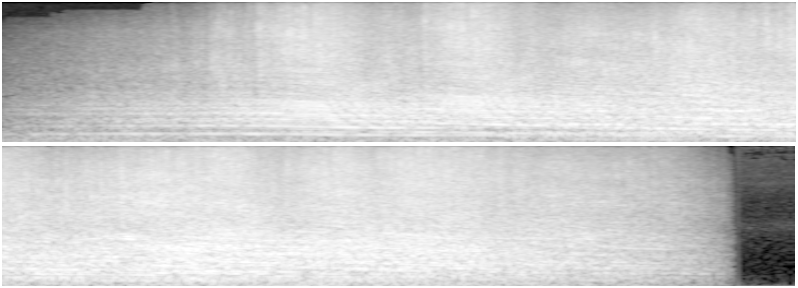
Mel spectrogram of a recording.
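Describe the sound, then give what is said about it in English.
Loud race car engines roar and rev upward together, a dense, sustained howl that builds for several seconds before cutting off abruptly, with no voices. “We've actually got to get the car prepped because we are about to take the green.”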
